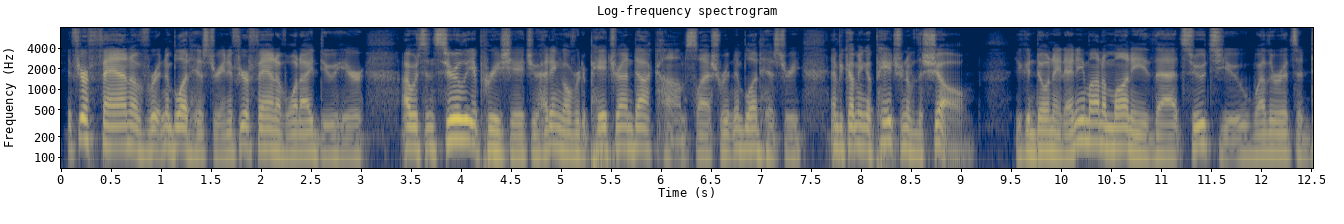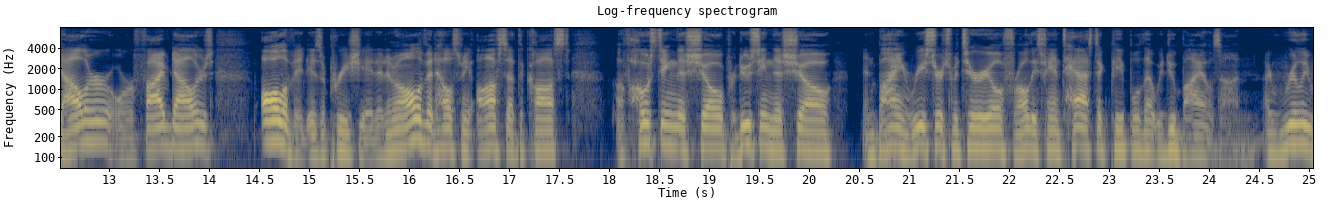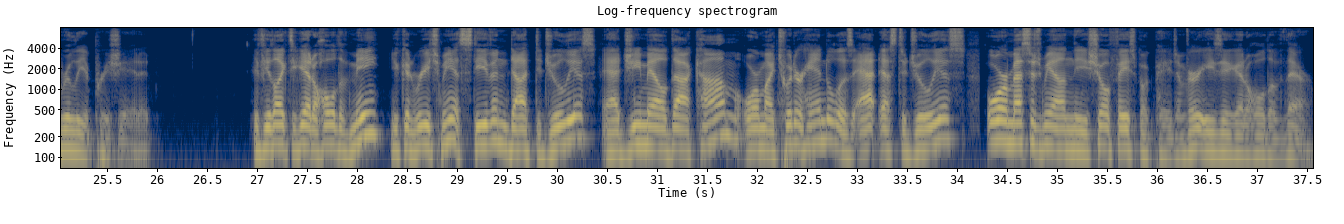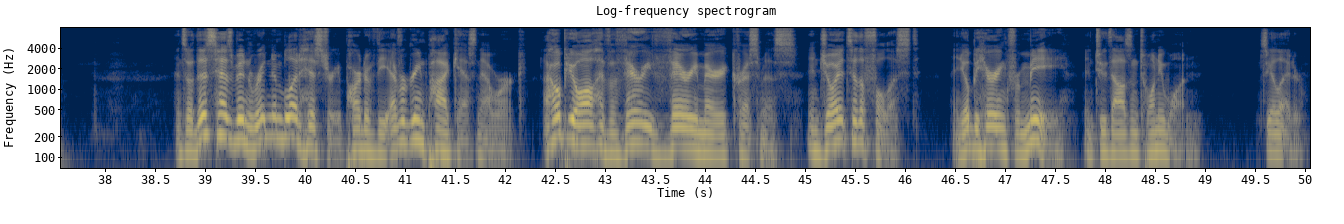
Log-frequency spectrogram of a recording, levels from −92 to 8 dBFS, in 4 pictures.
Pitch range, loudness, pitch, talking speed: 110-145 Hz, -24 LUFS, 130 Hz, 210 wpm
